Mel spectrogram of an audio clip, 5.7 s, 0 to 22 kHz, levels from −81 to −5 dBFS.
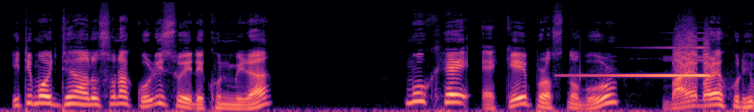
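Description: At 4.17 s a loudspeaker feedback squeal begins: a microphone is picking up the loudspeaker it feeds, and around 1.5 kHz the loop gain has passed one, so that frequency keeps reinforcing itself. Over the speech a single pure tone rises for about a second until it sits roughly 5 dB above the talker, a piercing whistle that then cuts off at 5.43 s.

Inside the squeal, at 4.36 s, there is an overlap between stream segments. Two consecutive chunks of the stream claim the same stretch of time, and the player discards the doubled part even though that audio was never actually repeated. About 16 ms of sound disappears, so the waveform jumps across the gap and the speech gives a small click or skip. The spacing fits segments two seconds long.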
